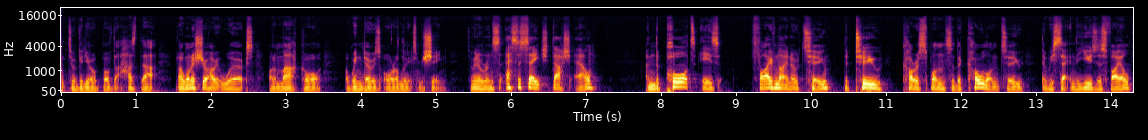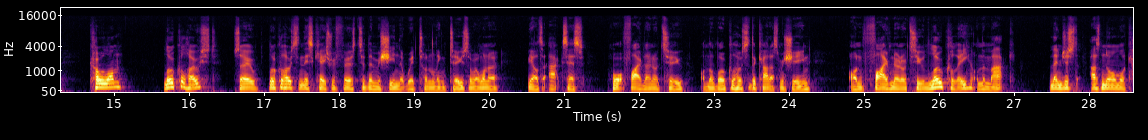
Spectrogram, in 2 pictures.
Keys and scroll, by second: 5.8-7.6 typing, 9.4-10.8 typing, 14.5-17.7 typing, 25.2-28.5 typing.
